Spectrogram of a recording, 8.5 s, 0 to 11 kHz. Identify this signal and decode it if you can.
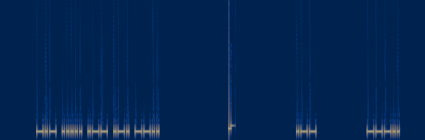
Morse code, heard as a keyed tone, about 27 wpm, spaced as for 18 wpm, 700 Hz. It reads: K5WRZ W8
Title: USA Call Signs - 5 Characters - 8x Character Spacing - 28wpm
